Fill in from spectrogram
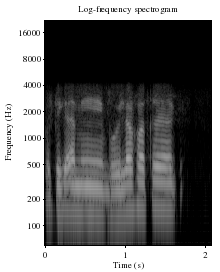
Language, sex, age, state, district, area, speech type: Assamese, male, 45-60, Assam, Darrang, rural, conversation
